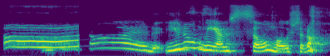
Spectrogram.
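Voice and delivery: high, tearful, voice breaking; real tears rising; about to cry. Real, not acted. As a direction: choke up on the words. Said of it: "I'm gonna cry right now".

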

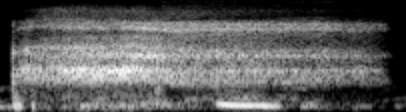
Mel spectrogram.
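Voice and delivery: a soft, breathy little ah under the breath; quiet ah. Retold or imitated. Child on the plane, quietly sighing ah. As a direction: let out a hushed ah, barely voiced. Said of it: "I quietly said".

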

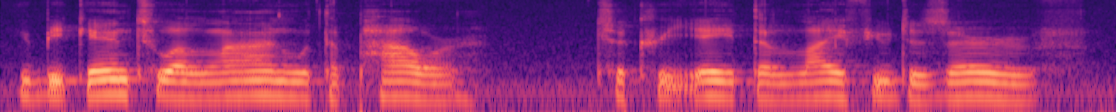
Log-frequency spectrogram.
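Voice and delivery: unhurried phrases, each left to settle in silence; guided meditation. Acted. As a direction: guide listeners inward calmly, leaving space after each phrase.

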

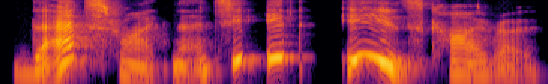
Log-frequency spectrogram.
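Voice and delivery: put-on slow, loud stress on the answer as if to a child; condescending carer; patronizing praise. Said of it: "recognizing the patronizing tone".

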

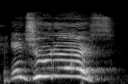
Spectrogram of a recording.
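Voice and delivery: full-out, high drawn-out yell; long, loud, high-pitched cry of warning; yelled alarm. Acted. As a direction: raise the alarm to the whole camp. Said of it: "continues to yell".

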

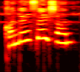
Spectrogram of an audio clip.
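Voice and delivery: high, loud announcing call. Acted. Ava telling Babsy what is happening, calling out high and loud. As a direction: call it out proudly. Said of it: "Ava calls out".

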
